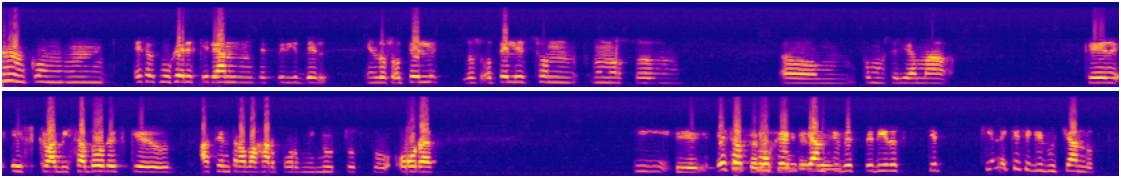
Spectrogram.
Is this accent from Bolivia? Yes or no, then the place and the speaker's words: yes; Bolivia; muchos hombres que salen de mi país, por ejemplo, yo soy boliviana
